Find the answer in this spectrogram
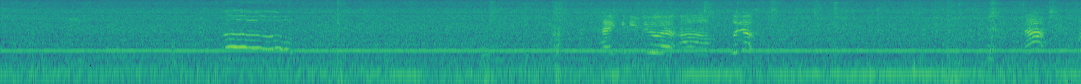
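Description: Steady hum of an inflatable bounce house's air blower, with a young child's high-pitched squeals and calls twice: about two seconds in, and again for a second or so past the middle.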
